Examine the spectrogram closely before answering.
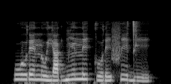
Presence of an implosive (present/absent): absent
